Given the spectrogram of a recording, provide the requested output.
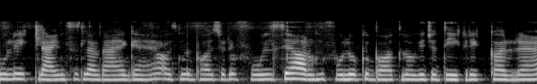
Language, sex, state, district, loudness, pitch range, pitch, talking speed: Hindi, female, Himachal Pradesh, Shimla, -18 LUFS, 225-235 Hz, 230 Hz, 280 wpm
